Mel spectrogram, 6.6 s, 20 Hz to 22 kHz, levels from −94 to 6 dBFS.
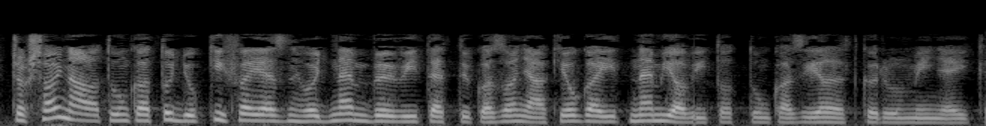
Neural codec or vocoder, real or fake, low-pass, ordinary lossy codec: none; real; 7.2 kHz; none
